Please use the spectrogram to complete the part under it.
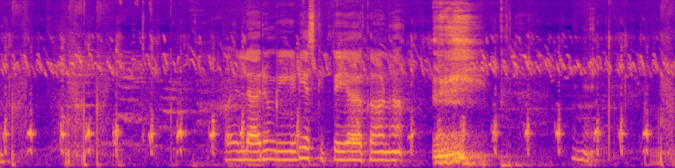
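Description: Several chickens of assorted breeds cluck and call in a farmyard, with repeated short bursts near and far and a brief flurry midway, while a person talks over them.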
